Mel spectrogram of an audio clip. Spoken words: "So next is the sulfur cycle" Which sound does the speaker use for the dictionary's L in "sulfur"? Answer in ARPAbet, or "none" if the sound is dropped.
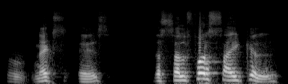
L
